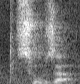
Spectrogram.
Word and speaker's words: SUSE: and needs for our customers so the right pronunciation is souza okay now i've got the promise right souza okay now what does susa do okay so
